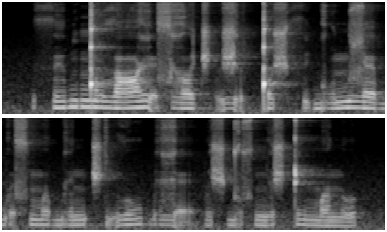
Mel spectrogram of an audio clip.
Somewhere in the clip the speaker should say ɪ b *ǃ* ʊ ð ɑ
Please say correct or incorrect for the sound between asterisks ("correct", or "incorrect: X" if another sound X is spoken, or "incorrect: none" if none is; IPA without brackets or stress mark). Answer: incorrect: ŋ͡ǃ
